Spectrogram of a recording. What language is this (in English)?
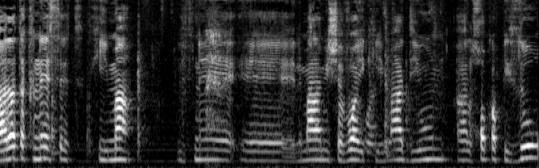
Hebrew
